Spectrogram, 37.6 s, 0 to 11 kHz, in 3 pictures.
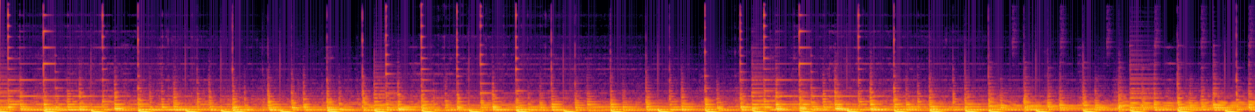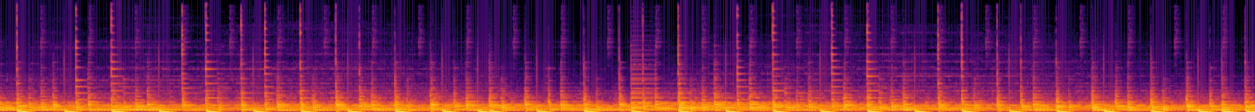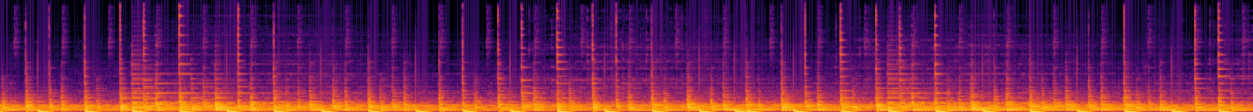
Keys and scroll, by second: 3.7 3, 9.3 F9, 10.6 4, 11.4 3, 11.8 ], 12.2 Escape, 13.2 0, 13.3 Return, 16.2 F1, 17.4 ctrl+d, 17.5 Escape, 20.8 4, 23.9 Delete, 25.1 2, 26.2 ..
